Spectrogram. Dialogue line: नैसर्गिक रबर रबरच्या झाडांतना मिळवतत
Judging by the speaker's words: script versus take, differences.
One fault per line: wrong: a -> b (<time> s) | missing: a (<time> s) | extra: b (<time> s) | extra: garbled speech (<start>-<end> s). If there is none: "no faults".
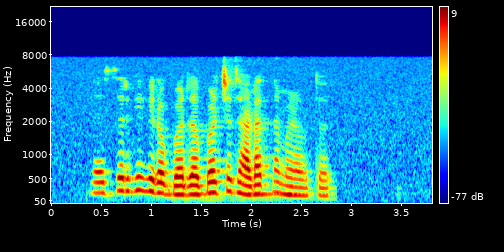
no faults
